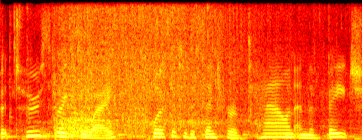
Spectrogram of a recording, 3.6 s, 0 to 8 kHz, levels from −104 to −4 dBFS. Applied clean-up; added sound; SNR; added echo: none; Toilet flush; 6 dB; none.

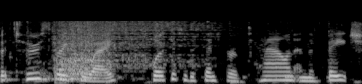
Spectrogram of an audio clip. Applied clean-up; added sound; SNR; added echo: classical method spectral subtraction.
